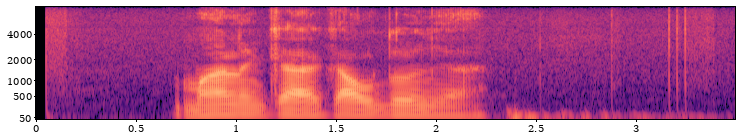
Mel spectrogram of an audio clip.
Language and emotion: Russian, neutral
